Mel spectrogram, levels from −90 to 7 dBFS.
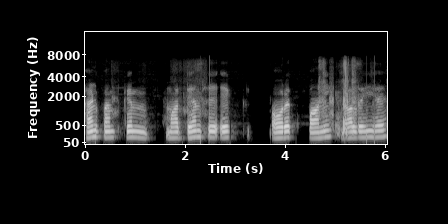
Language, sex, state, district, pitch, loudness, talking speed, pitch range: Hindi, male, Bihar, Gaya, 155 Hz, -18 LUFS, 120 wpm, 150-160 Hz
